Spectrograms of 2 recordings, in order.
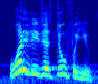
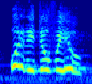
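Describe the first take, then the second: First: Said in the usual way. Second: High, loud preacher's demand; real preaching shout; shouted question. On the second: Real, not acted. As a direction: throw the question hard at the congregation.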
